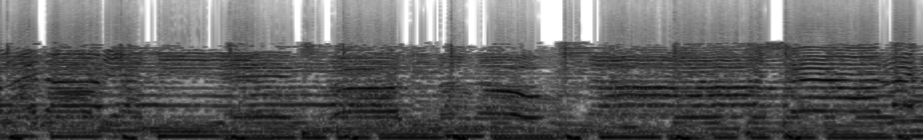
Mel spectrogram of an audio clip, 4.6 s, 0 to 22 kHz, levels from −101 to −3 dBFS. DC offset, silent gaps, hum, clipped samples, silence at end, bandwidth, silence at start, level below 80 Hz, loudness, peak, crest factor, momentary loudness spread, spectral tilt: under 0.1%; none; none; 6%; 0 s; over 20 kHz; 0 s; -16 dBFS; -5 LUFS; 0 dBFS; 6 dB; 3 LU; -4 dB/octave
